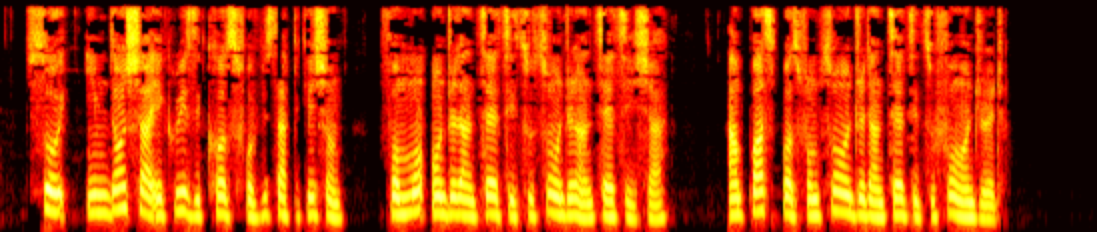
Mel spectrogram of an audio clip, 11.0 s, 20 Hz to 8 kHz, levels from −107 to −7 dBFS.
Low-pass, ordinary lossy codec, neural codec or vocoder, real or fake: 7.2 kHz; MP3, 32 kbps; none; real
